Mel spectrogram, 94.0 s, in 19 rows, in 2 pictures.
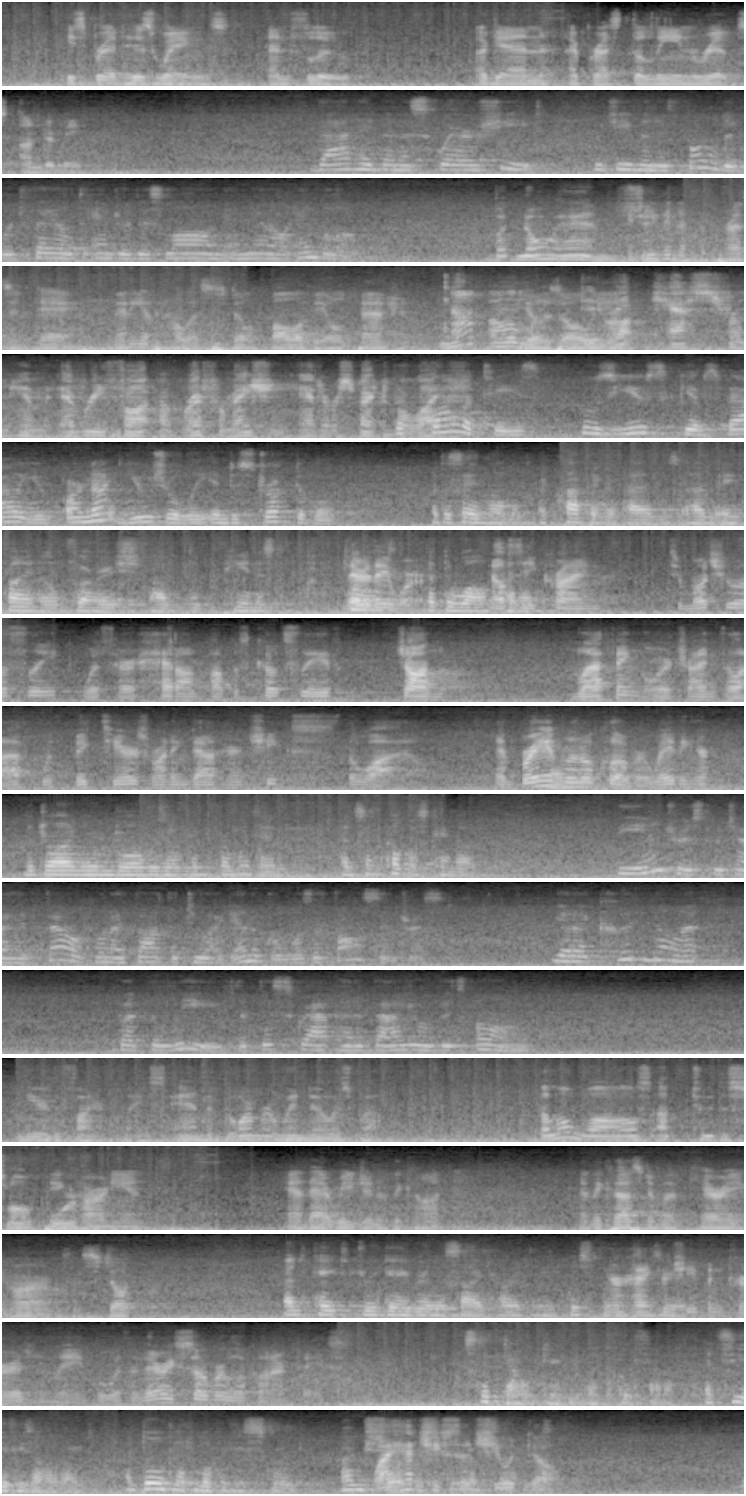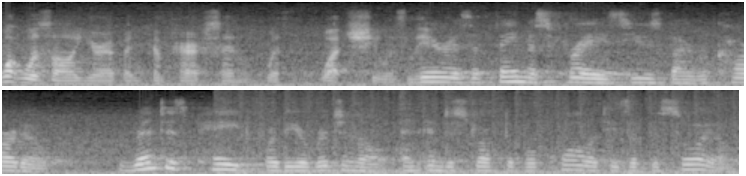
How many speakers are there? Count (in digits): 8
